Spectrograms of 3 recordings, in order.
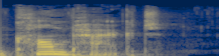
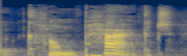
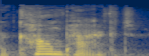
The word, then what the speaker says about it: compact: 但是呢如果我们讲说是啊，它是一个组合套装做名词，它就应该读成 compact。 So compact 是它的形容词，而 compact 是它的名词，注意一下这个重音的变化。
